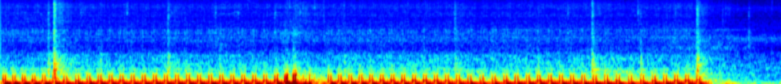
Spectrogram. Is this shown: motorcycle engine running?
yes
